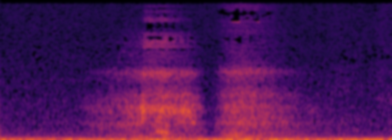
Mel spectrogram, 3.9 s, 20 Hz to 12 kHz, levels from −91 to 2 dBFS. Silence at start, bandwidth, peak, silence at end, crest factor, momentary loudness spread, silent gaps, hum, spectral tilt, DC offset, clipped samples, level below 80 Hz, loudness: 0 s; 11 kHz; -16 dBFS; 0 s; 12 dB; 14 LU; none; none; -4.5 dB/octave; under 0.1%; under 0.1%; -38 dBFS; -39 LUFS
